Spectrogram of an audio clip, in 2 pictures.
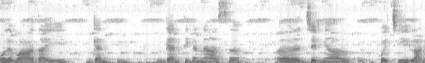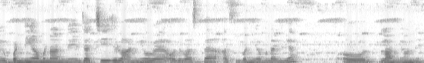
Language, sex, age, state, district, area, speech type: Dogri, female, 30-45, Jammu and Kashmir, Reasi, rural, spontaneous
